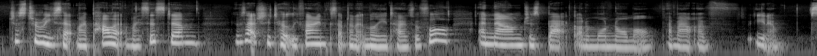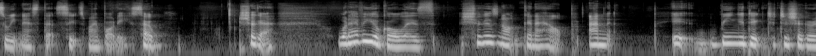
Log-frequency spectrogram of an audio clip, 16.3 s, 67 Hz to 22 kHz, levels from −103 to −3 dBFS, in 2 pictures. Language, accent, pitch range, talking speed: English, British, 185-230 Hz, 205 wpm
